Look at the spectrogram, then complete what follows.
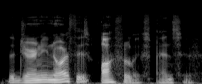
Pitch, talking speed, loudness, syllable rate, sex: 90 Hz, 180 wpm, -19 LUFS, 6.4 syllables/s, male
